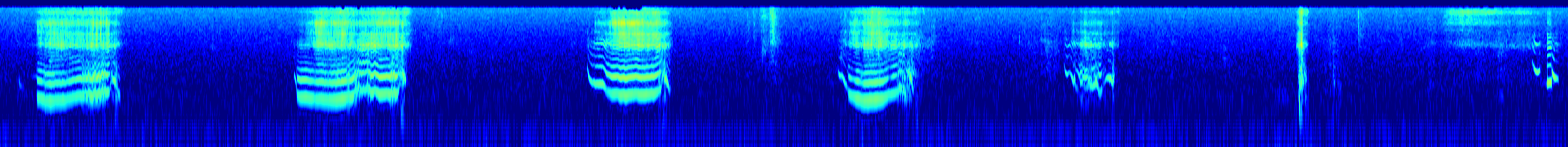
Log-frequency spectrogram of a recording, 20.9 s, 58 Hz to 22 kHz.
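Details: White cat asleep, snoring with high, squeaky, whistling snores on each breath, about 17 a minute.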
